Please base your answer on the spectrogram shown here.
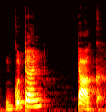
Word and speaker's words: Guten Tag: good day यू से गुटन टाक गुटन टाक जैसे जिस भी वर्ड के लास्ट में जी आ रहा होता है ना तो आप उसको कै प्रोनाउंस करते हैं कै कबूतर और इंग्लिश वाला के तो आप इसको क्या बोलेंगे गुटन टाक टाक के की साउंड आनी चाहिए नेक्स्ट है गुड इवनिंग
